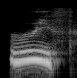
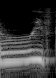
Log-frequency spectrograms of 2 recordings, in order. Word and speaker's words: wreath: Wreath. Now wreath is spelled with a W on the front, but the W is silent. So all you hear is the R in the front.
